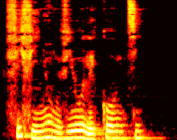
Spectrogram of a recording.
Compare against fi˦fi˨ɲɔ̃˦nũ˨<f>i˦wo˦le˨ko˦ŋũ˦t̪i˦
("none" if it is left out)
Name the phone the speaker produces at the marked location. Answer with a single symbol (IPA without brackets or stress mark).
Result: v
